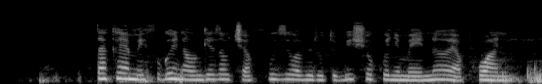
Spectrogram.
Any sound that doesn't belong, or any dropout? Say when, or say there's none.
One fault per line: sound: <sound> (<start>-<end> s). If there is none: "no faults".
no faults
